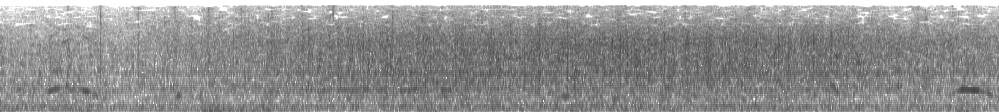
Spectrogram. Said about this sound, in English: And those of you that are right in the humble beginning of my message tonight, thank you for those courtesy claps.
